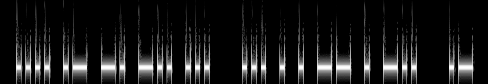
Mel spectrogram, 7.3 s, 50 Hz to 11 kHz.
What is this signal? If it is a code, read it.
Morse code, heard as a keyed tone, about 17 wpm, 700 Hz. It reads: HANDS SEEMED A
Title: A Sound Of Thunder 17wpm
